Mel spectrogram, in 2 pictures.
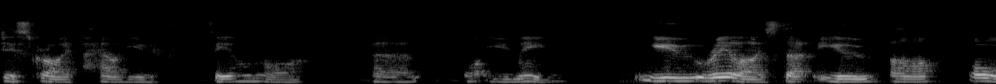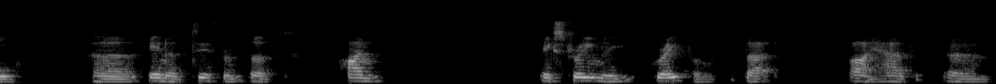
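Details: Adult male with aphasia after a massive 2013 stroke that left him paralysed and speechless for about three months before speech returned gradually; five strokes linked to cerebral amyloid angiopathy; fluency affected, worse when tired or stressed; aphasia.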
